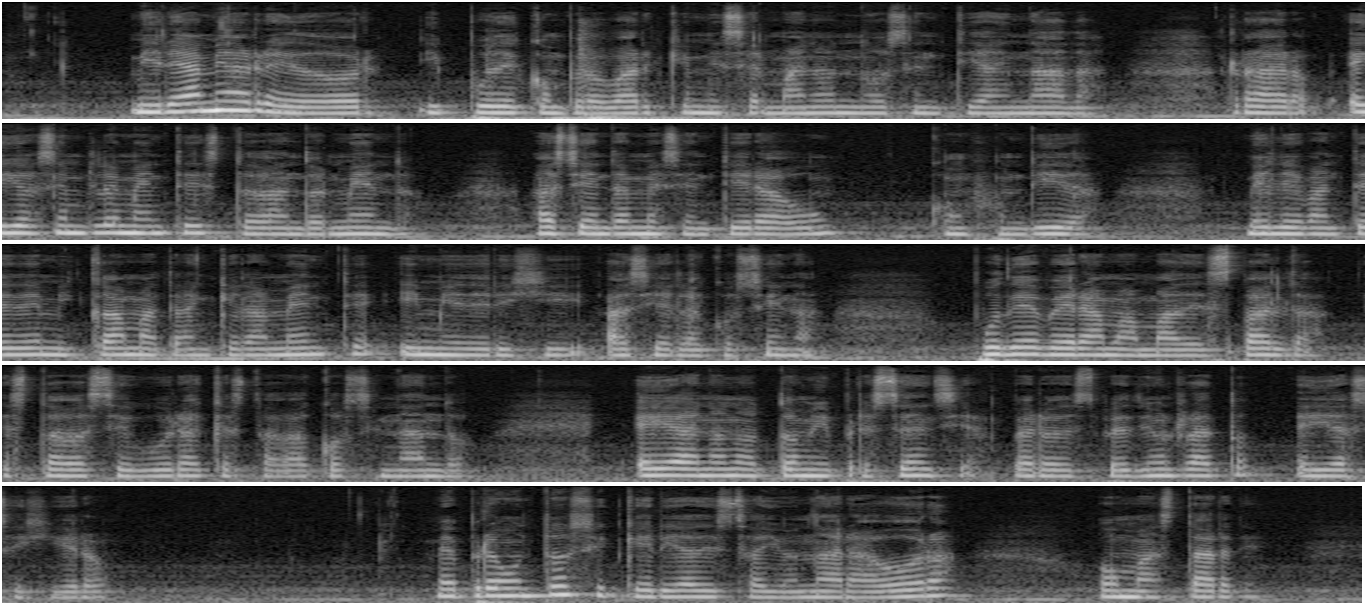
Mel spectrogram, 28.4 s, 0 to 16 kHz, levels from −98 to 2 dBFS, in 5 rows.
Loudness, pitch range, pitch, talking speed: -26 LUFS, 180-205 Hz, 195 Hz, 140 wpm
